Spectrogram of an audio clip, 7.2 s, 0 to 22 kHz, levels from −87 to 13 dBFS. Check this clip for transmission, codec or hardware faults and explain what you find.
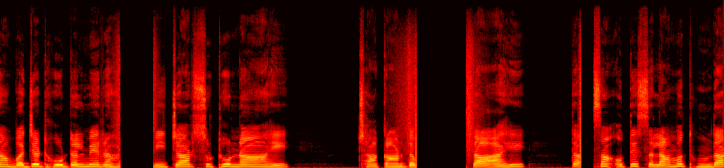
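The analogue FM radio link fades three times, so the receiver's squelch mutes the output in a wireless microphone squelch dropout. This happens at 1.11–1.62 s, right after "बजट होटल में", at 3.87–4.92 s and at 5.78–5.96 s. Each time, hiss rises, then the speech cuts to near silence for 0.34 s, 0.50 s and 0.14 s respectively.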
